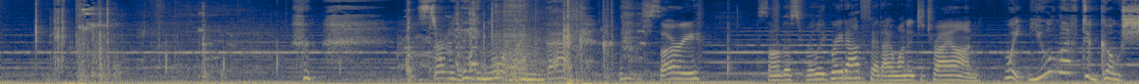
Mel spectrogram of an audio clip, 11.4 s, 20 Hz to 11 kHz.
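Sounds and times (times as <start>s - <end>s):
door opening with mechanical clunks and thuds: 0.4s - 2.8s, 3.9s - 6.6s
speech: 3.0s - 3.6s, 4.3s - 7.1s, 7.7s - 11.3s.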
